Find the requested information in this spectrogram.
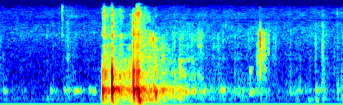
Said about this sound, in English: Take a sip of my Dunkin' Donuts iced coffee.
